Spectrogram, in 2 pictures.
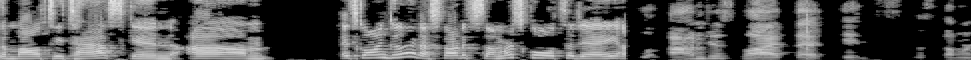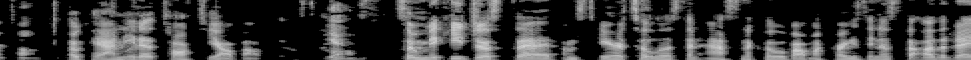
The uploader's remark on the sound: Excuse the audio, first timers here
